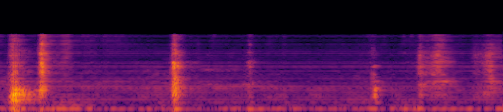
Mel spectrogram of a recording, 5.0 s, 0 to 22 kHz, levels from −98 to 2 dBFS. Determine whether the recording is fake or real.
fake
